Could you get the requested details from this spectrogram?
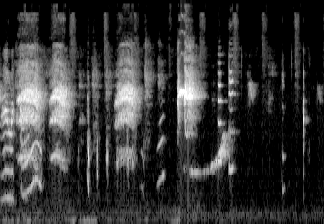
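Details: Indian ringneck parrot uttering raspy squawks and wavering harmonic notes, then a long rising whistled glide followed by a few faint clicks and chips.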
